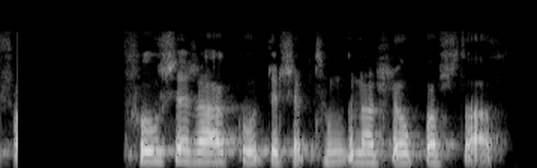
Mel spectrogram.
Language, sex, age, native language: Icelandic, male, 13, Icelandic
